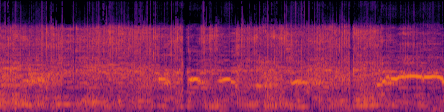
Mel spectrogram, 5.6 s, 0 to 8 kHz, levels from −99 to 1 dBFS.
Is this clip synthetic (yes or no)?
yes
